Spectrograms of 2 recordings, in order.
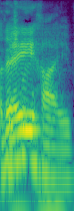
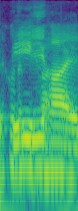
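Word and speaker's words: Beyhive: Not the bayhive, but the beehive. And it's spelled B-E-Y as well.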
